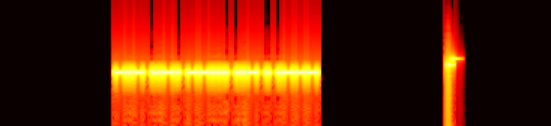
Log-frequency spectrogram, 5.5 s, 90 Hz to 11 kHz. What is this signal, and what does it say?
Morse code, heard as a keyed tone, about 37 wpm, 700 Hz. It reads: KF7UEJ
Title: USA Call Signs - 6 Characters - 4x Character Spacing - 40wpm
